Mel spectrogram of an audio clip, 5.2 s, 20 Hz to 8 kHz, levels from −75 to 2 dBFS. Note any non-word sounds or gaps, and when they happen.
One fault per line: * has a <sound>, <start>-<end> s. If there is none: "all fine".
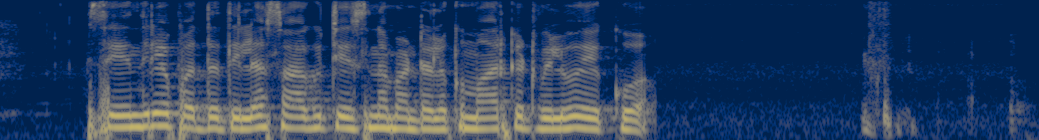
* has a laugh, 4.3-4.9 s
